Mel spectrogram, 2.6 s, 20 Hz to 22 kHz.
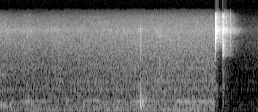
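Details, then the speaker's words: Kodak Retina IB (type 019-II) Synchro-Compur shutter after servicing, fired at 1/15 s; two crisp clicks about a tenth of a second apart, opening then closing, speed sounds about right before timer testing. "and that that sounds about right too"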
